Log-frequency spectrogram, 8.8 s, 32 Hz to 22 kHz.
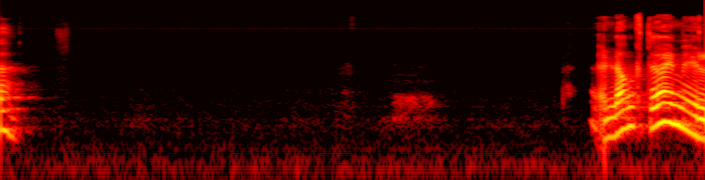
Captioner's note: pauses 6 seconds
